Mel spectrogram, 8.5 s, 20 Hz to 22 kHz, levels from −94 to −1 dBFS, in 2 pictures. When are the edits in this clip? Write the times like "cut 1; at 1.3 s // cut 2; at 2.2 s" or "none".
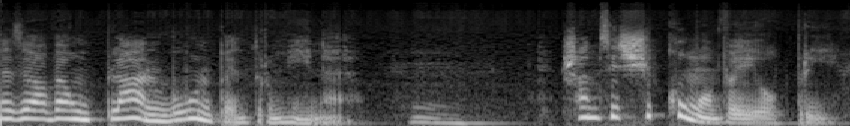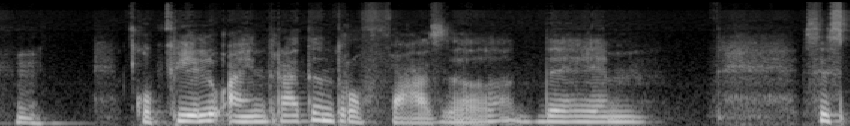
cut 1; at 2.7 s // cut 2; at 4.7 s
